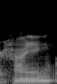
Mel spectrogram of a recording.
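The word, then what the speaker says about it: Heying: This is Dr. Heather Hying, rhymes with flying.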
